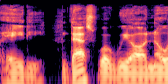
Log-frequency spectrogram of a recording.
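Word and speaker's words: Haïti: a little bit different aiti you don't pronounce the h so i want to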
